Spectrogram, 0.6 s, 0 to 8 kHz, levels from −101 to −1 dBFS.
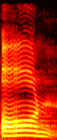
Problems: none marked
